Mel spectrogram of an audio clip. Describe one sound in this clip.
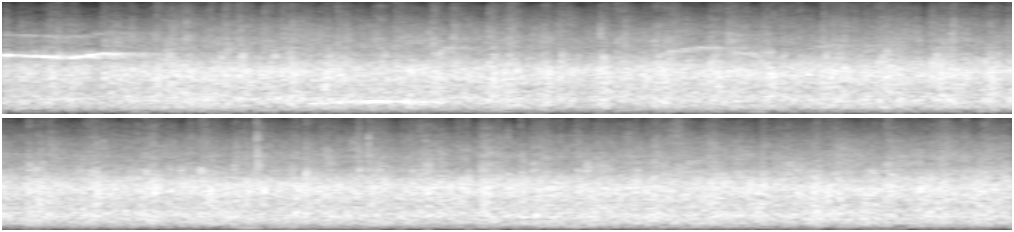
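A large crowd applauds steadily in a large echoing hall.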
